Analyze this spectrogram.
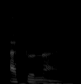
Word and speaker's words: YHWH: Dan itu pun tidak berani membaca Yehova, membacanya Adonai.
